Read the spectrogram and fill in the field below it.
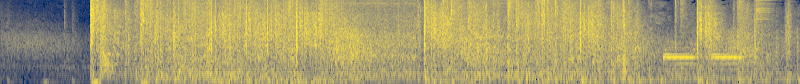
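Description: Flames roar from a flamethrower in a video game.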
